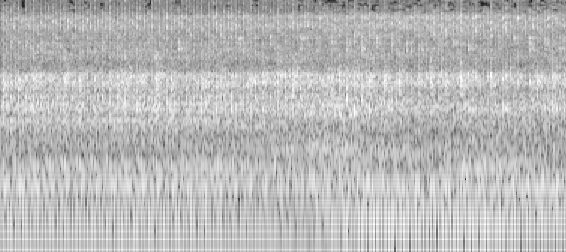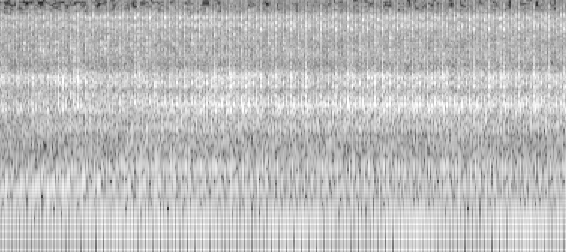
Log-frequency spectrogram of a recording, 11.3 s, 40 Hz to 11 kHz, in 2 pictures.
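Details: 1954 Ferguson TE20 (TEF) diesel tractor idling after a heater-plug-assisted start on a cold day, unstarted for about three weeks, heater plug rewired with heavier wire; steady, clattery, rattly knock at even beat, no missing or stumbling: normal idle.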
